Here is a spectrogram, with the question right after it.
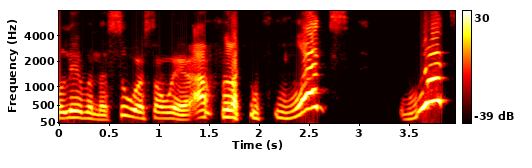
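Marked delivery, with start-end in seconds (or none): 2.1-3.9 high, mock-shocked "what?"; şaşkınlık. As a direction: exclaim in exaggerated disbelief, pitch shooting up. Reacting with mock shock to news.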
